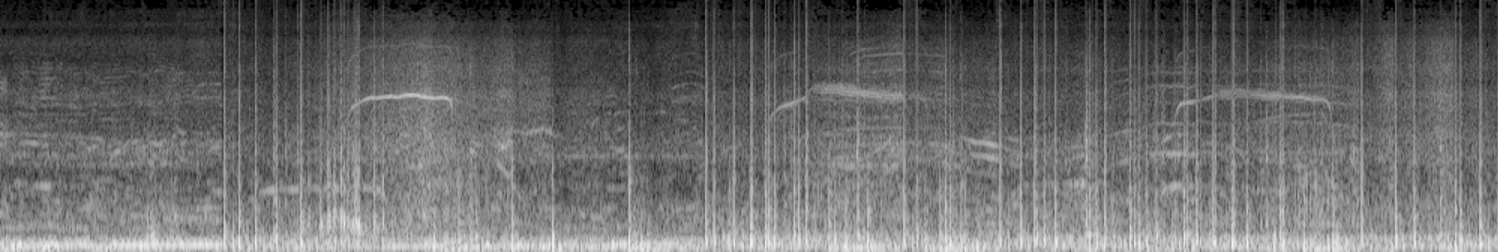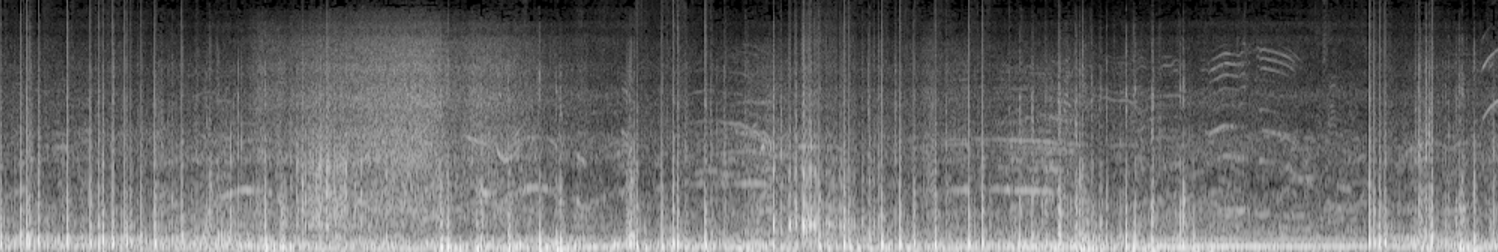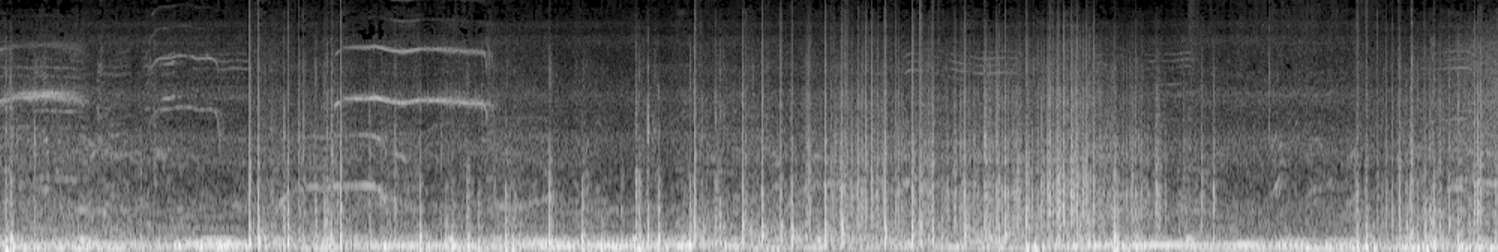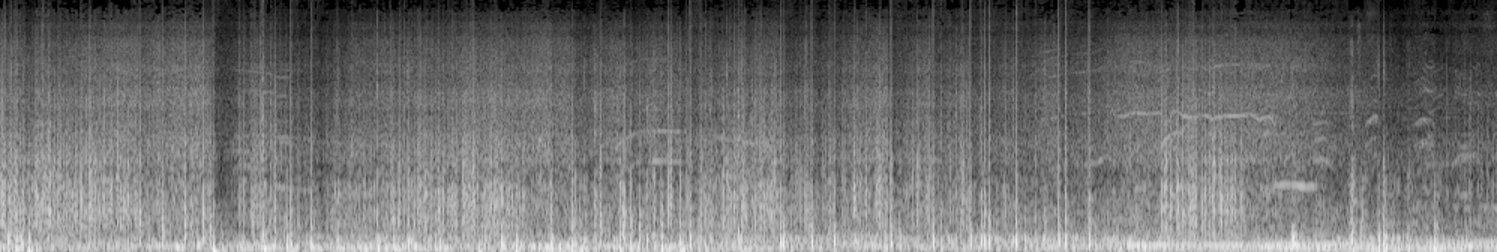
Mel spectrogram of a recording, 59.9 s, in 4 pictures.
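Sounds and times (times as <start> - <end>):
low booming: 0.0 - 59.9
low rumble: 0.0 - 59.9
crackling hiss: 0.9 - 59.9
high whistling tone: 3.4 - 4.7, 7.7 - 9.4, 11.6 - 13.5, 33.2 - 35.0.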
